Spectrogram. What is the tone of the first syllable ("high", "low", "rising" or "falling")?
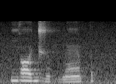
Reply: high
